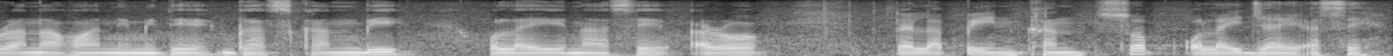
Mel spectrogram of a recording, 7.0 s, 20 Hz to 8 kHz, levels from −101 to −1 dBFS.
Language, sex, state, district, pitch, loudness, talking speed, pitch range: Nagamese, male, Nagaland, Kohima, 105 Hz, -17 LUFS, 155 wpm, 100-115 Hz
